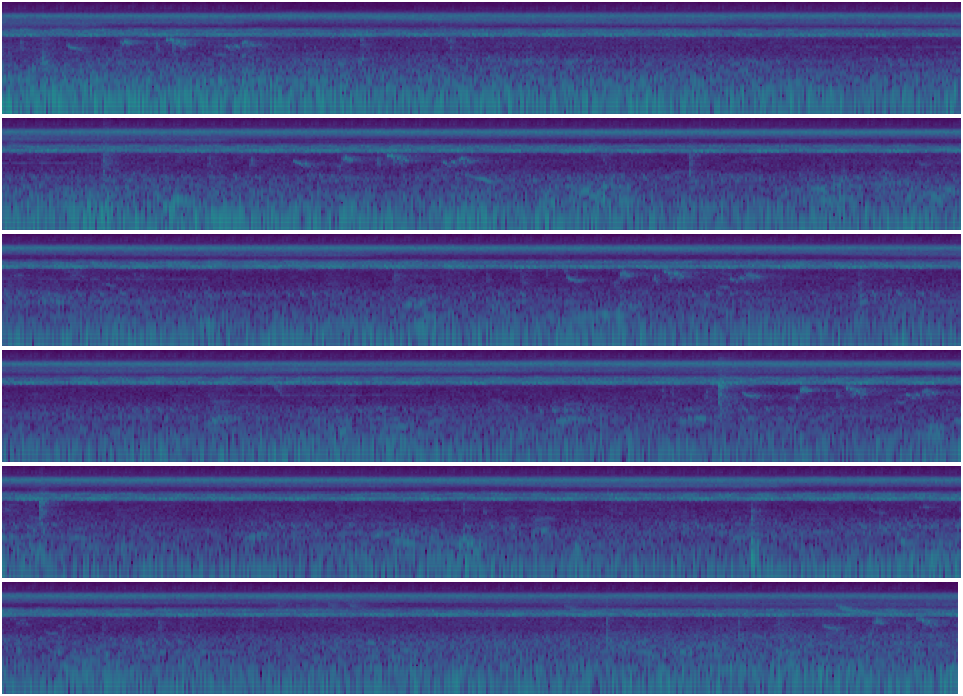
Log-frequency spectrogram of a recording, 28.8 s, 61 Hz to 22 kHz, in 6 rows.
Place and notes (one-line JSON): {"title": "金龍山日出平台, 魚池鄉 - birds and Insect sounds", "date": "2016-05-18 06:12:00", "description": "birds and Insect sounds\nZoom H2n MS+XY", "latitude": "23.90", "longitude": "120.91", "altitude": "811", "timezone": "Asia/Taipei"}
